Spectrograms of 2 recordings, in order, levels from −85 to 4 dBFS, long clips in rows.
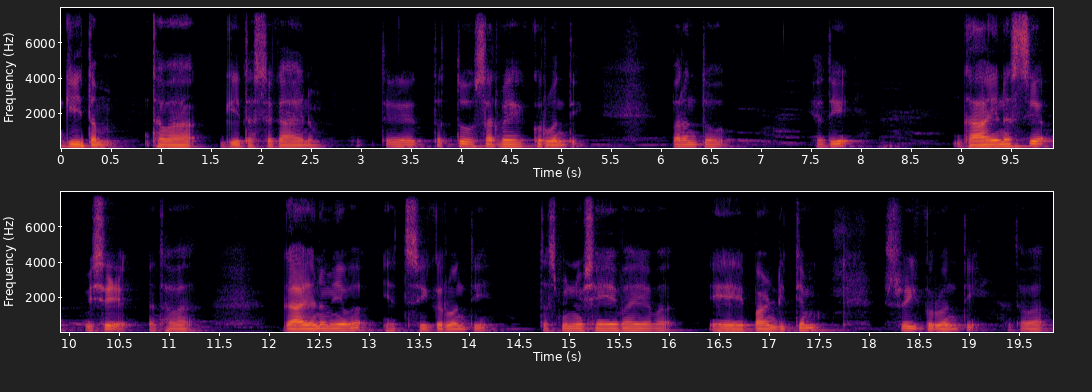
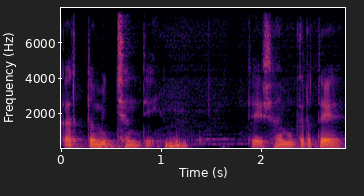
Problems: none marked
